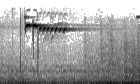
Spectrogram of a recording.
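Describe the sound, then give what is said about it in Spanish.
A black bird bursts out of a wardrobe with a shrill, high whistling cry, followed by a quick run of rapid pulses. It then fades into a quiet, low rustle. “Lo abre. Un pájaro negro sale del armario.”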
